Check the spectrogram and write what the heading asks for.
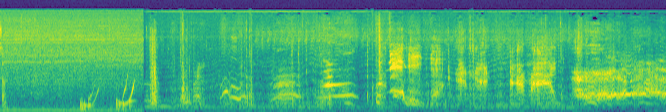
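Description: After about two seconds of quiet outdoor background, a film soundtrack cuts in: straining grunts and cries, ending in a louder, sustained cry.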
